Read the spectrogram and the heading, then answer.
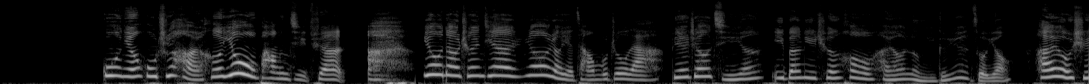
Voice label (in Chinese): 有声漫; 美盐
